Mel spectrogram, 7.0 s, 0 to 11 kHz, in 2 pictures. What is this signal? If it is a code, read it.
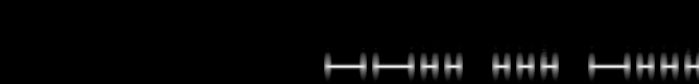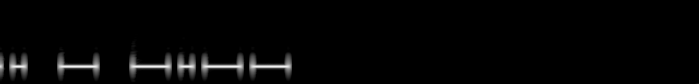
Morse code, heard as a keyed tone, about 20 wpm, 700 Hz. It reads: ZS6TY
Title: DXCC-100 Call Signs - 5 Characters - 20wpm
